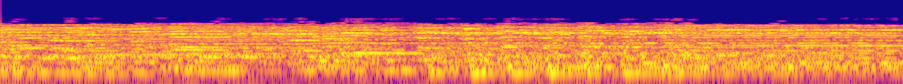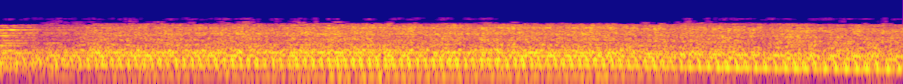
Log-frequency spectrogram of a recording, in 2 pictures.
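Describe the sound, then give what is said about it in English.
A car engine runs steadily as the car arrives at a farmhouse, a low rumbling drone whose pitch shifts midway as the vehicle slows and settles into an idle, with no voices over it. “As we figured, Murdoch led us right here to the farmhouse where Bennett is kept. Yeah, there's Murdoch's car up ahead.”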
